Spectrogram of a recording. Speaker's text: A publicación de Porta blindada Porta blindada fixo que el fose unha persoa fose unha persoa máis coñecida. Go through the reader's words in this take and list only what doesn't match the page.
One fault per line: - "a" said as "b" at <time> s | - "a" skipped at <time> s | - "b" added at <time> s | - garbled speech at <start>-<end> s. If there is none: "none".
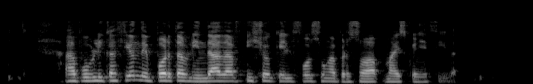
- "Porta blindada" skipped at 2.4 s
- "fose unha persoa" skipped at 3.7 s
